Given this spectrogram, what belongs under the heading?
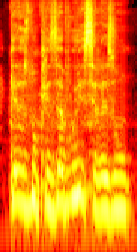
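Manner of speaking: high, loud, defiant challenge; challenging riposte. A narrator's reading. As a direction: dare the other person angrily. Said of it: "Riposta madame Clotilde, en défiant du regard sa fille".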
